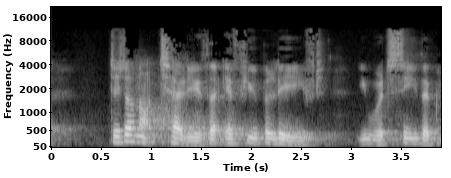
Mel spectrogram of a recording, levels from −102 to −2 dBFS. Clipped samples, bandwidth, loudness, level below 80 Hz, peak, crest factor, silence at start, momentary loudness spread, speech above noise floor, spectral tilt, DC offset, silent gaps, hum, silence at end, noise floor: under 0.1%; 11.5 kHz; -26 LUFS; -68 dBFS; -8 dBFS; 18 dB; 0 s; 9 LU; 29 dB; -5 dB/octave; under 0.1%; none; none; 0 s; -55 dBFS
